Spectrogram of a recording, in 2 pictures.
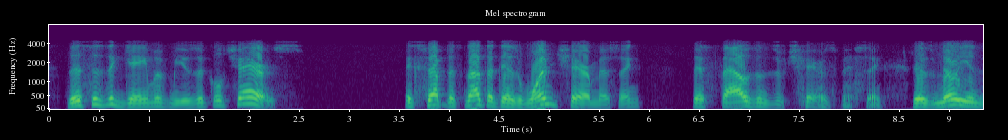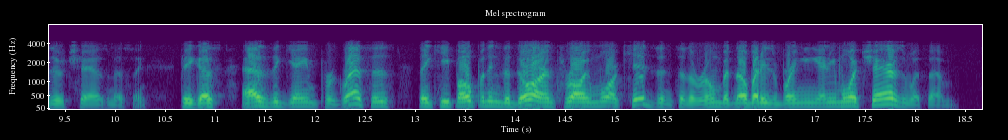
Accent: New York City, New York, United States; it was a complex of buildings in my hometown that were reduced to rubble, along with a couple of thousand innocent people.

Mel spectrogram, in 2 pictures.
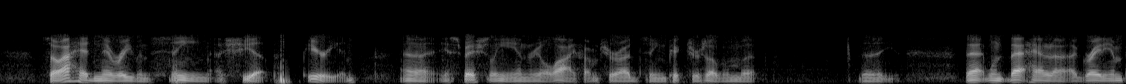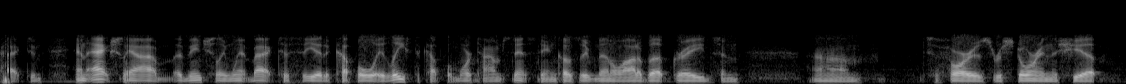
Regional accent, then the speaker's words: North Carolina, United States; I'm from the Piedmont area, Stanley County in North Carolina. We had moved down there because my dad's a pastor, and we had moved to a church down there.

